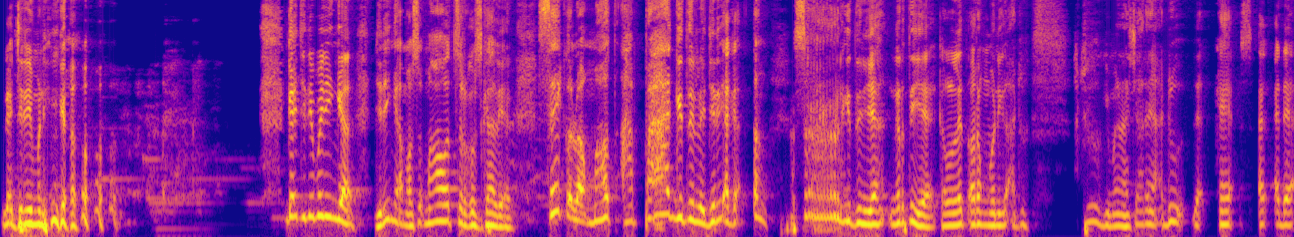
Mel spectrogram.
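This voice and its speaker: Animated man preaching a story-filled sermon. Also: fairly high pitch, quick pace, slightly rough. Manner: animated, chatty storytelling with laughs. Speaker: pastor. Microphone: video call.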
